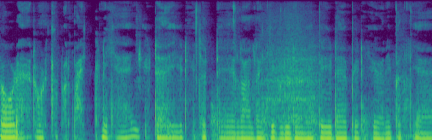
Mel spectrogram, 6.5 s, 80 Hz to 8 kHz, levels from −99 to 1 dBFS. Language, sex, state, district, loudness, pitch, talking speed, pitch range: Hindi, male, Uttar Pradesh, Hamirpur, -21 LUFS, 120 Hz, 265 wpm, 115-130 Hz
